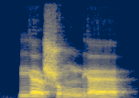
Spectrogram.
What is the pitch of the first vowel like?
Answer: falling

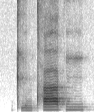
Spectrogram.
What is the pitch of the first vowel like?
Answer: low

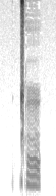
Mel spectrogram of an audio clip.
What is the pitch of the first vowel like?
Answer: low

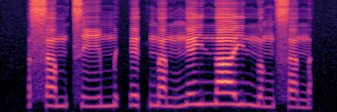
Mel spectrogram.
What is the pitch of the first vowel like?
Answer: low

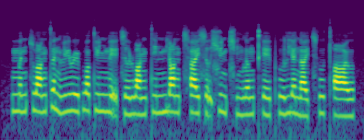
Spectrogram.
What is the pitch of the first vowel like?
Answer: rising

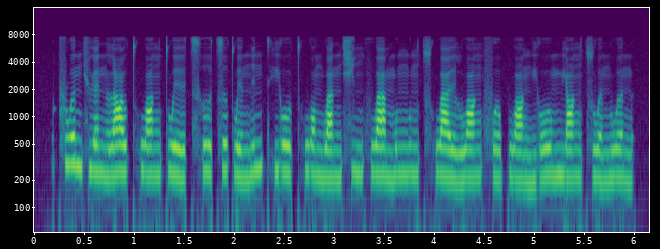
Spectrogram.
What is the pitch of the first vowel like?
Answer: falling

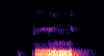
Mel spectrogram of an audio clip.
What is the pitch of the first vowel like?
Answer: low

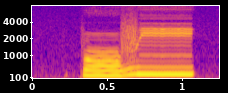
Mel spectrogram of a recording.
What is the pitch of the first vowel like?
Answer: low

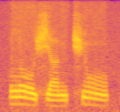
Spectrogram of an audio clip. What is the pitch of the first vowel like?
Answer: falling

